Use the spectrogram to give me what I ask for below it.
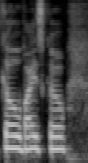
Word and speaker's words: VSCO: A lot more people knew how to pronounce us. That's one of the main things. How is it? VSCO, VSCO.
